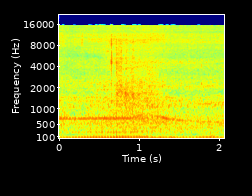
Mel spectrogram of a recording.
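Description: A BMW R motorcycle engine runs steadily up close with a deep, continuous low rumble and a faint whine, holding an even level throughout.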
